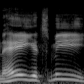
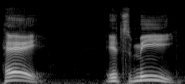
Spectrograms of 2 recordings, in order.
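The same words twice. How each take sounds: First: It is spoken at an ordinary pace. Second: It is spoken a little more slowly. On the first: This is the main character talking. "just talks like a normal person" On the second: This is a different character talking. "same mannerisms, just a little slower"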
